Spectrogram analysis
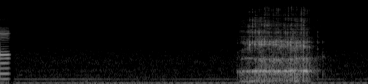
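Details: Female streamer's deliberate burp from a livestream burp compilation: quiet room hum, then a single loud, rough voiced belch lasting under a second.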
